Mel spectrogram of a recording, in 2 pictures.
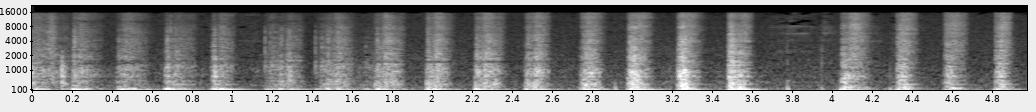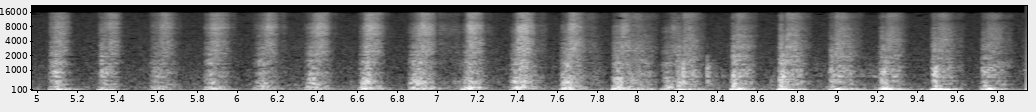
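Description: A red-handled paintbrush is brushed rapidly across the surface of a large, flat, white corrugated cardboard pizza box with green edges, held upright and hollow. It makes a steady run of about 37 quick, soft strokes, roughly four per second, each a dull low thump with a light swishing scrape. The strokes dip briefly quieter after the first few seconds before building back up.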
